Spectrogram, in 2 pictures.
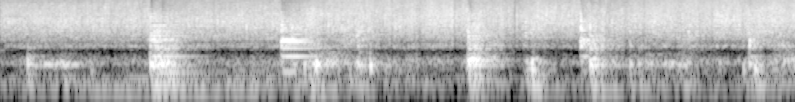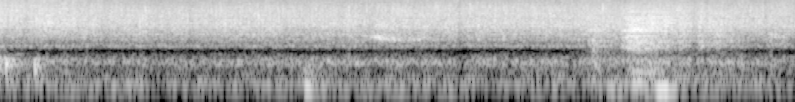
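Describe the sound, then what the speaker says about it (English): Onion sautéing in olive oil inside a Ninja Foodi pot, a steady close sizzle punctuated by scraping, clacking strokes of a spoon stirring every second or so. "We have the sizzle, so just keep stirring."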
